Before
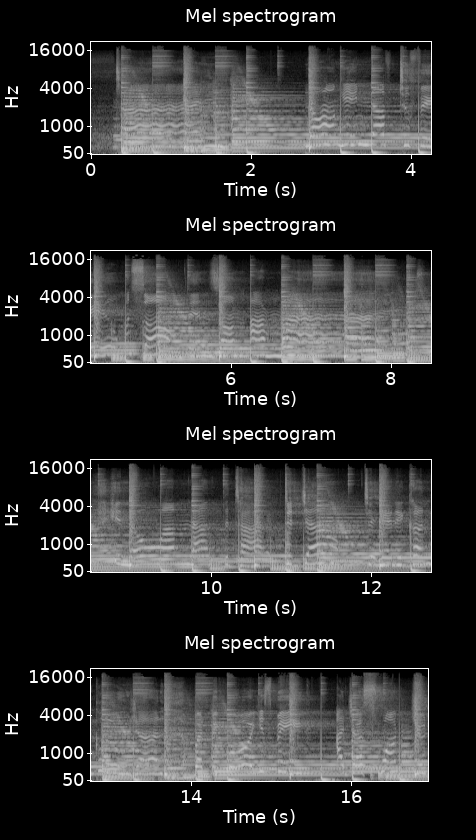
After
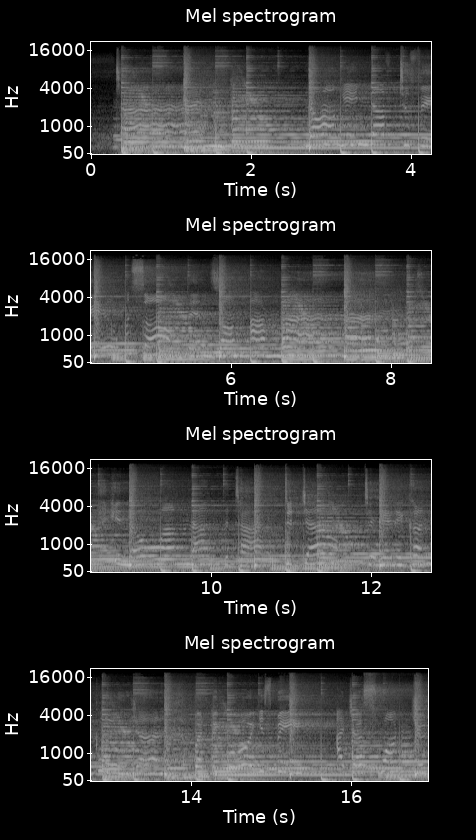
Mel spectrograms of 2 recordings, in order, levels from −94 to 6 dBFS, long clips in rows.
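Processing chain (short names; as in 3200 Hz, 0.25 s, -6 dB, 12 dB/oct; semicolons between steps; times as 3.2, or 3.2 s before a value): Schroeder reverb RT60 3.7 s, combs from 30 ms, DRR 8.5 dB; gain -8.5 dB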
